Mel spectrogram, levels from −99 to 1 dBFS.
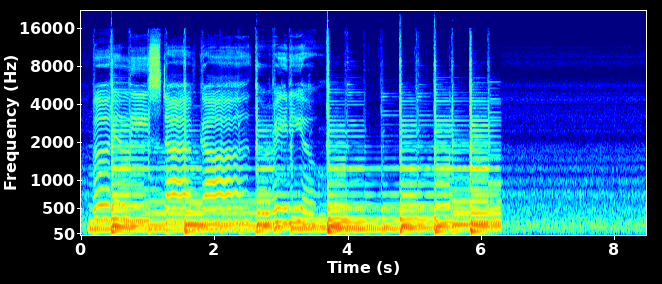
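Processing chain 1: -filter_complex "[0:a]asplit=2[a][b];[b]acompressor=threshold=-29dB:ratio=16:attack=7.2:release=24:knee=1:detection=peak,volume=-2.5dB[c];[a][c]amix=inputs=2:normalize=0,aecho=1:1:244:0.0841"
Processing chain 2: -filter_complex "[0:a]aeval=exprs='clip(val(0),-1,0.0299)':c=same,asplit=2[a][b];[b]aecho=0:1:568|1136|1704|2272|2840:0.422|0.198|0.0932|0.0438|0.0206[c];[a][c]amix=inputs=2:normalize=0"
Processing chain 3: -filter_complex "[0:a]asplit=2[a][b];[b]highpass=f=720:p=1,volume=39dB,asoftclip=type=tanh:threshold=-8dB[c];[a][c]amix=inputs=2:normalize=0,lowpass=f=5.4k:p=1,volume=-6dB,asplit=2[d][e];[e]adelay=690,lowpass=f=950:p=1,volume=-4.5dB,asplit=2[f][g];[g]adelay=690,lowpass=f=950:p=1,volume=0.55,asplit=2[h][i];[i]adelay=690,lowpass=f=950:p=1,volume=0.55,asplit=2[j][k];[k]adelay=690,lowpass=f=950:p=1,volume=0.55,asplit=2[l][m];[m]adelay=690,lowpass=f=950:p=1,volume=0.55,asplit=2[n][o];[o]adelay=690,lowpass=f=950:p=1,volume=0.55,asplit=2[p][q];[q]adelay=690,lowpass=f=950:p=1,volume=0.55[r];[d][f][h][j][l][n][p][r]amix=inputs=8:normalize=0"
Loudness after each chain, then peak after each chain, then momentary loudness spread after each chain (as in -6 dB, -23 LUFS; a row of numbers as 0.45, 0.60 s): -22.5, -27.5, -14.5 LUFS; -7.0, -7.5, -4.5 dBFS; 5, 16, 10 LU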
